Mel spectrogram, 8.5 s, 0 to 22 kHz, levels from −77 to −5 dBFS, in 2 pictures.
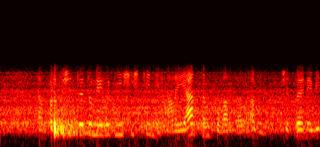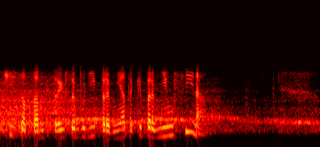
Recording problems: phone-call audio
wind in the background; very loud; throughout; as loud as the speech

